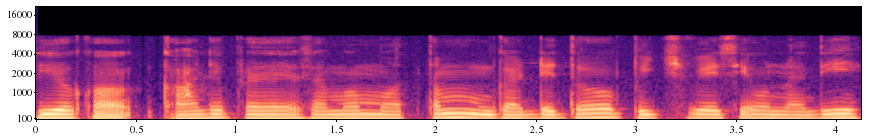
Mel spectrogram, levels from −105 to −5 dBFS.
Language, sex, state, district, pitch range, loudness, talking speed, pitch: Telugu, male, Andhra Pradesh, Krishna, 125-135 Hz, -15 LUFS, 130 wpm, 130 Hz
